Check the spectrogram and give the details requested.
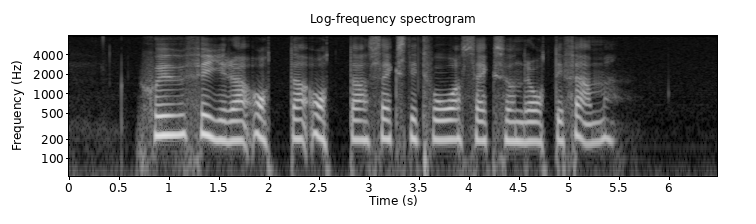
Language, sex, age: Swedish, female, 46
